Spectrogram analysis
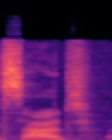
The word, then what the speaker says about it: SAD: I was sad, which is funny because it's pronounced sad, Right.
